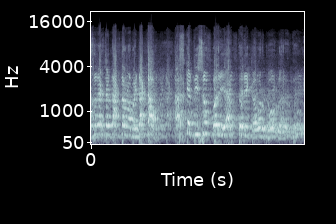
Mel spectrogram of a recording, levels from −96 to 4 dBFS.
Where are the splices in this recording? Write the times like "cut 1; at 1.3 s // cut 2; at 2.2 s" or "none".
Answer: cut 1; at 1.5 s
